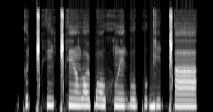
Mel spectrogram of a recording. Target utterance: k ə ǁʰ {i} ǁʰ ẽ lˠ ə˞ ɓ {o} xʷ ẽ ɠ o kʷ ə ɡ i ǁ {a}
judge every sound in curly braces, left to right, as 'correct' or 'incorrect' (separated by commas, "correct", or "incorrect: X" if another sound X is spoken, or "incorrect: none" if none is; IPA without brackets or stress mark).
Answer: incorrect: ĩ, incorrect: ɔ, correct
